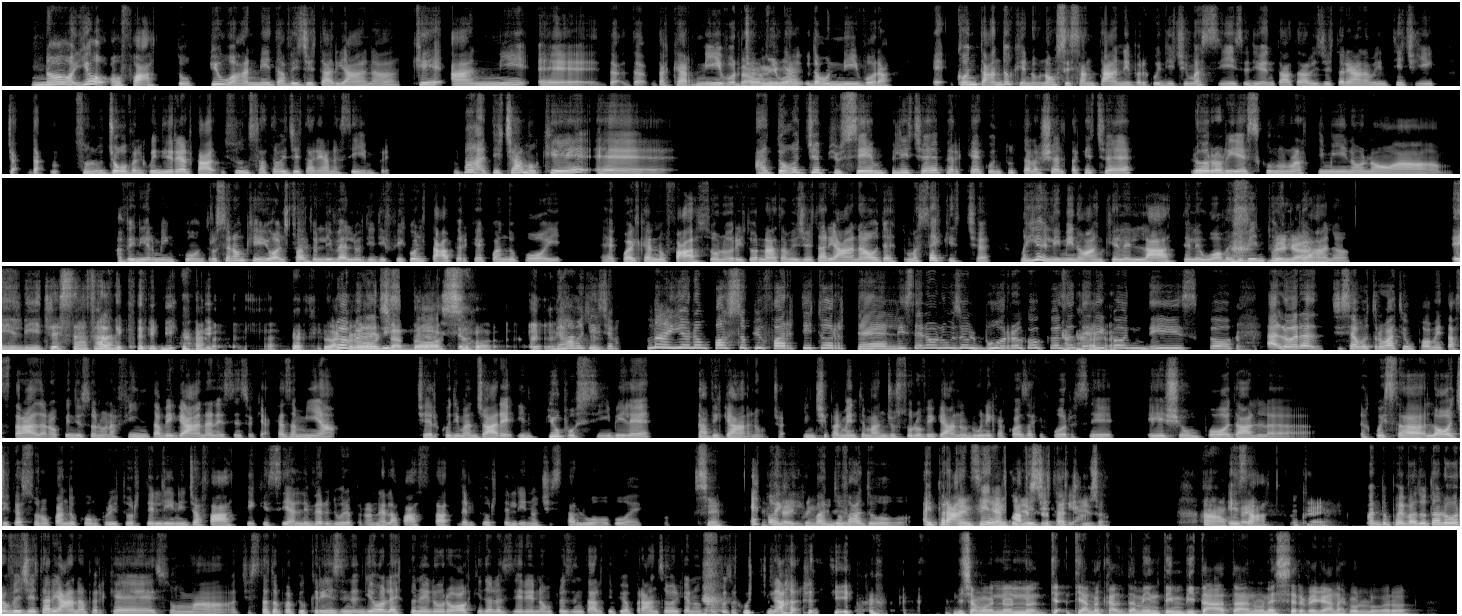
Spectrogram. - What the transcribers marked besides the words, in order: "cioè" said as "ceh"; "cioè" said as "ceh"; other background noise; chuckle; chuckle; laughing while speaking: "crisi"; "proprio" said as "popio"; laughing while speaking: "addosso"; chuckle; put-on voice: "Ma io non posso più … te li condisco?"; chuckle; "Cioè" said as "ceh"; chuckle; laughing while speaking: "cucinarti"
- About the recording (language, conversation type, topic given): Italian, podcast, Come posso far convivere gusti diversi a tavola senza litigare?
